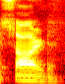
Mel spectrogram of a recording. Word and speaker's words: sword: SWORD में क्या है? जो W है वो हम लोगों का यस के बाद में आ रहा है, यस के बाद में जब W आता है तो W साइलेंट होता है।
